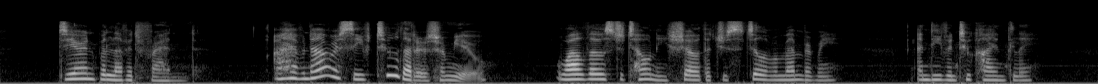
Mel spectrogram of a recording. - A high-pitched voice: Yes, high, 215 Hz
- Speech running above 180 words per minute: No, average, 140 wpm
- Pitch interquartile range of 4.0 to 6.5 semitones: No, average, 3.5 semitones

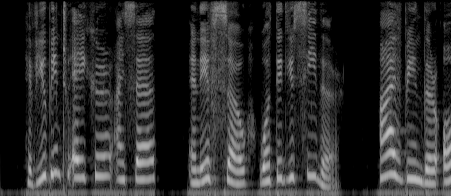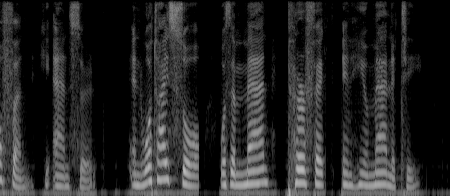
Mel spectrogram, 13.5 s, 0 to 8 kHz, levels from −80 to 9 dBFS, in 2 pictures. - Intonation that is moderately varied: No, wide, 6.8 semitones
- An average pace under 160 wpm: No, average, 170 wpm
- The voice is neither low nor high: No, high, 210 Hz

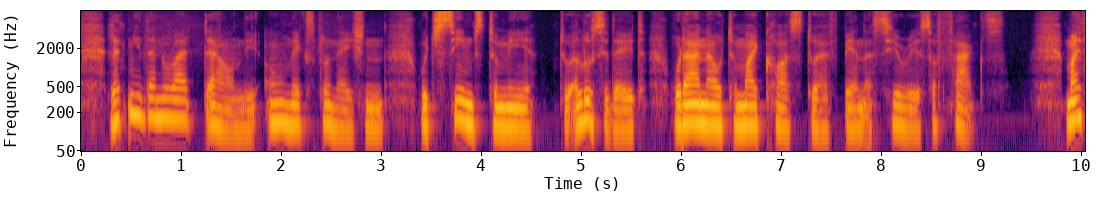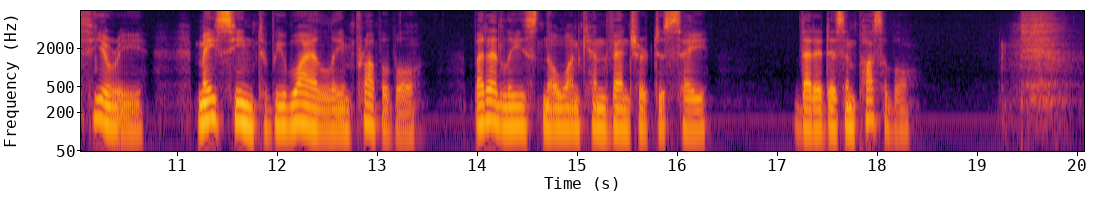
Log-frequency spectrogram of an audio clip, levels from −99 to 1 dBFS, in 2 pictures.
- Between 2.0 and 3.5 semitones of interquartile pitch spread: Yes, average, 2.9 semitones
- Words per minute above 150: No, average, 145 wpm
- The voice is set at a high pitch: No, low, 120 Hz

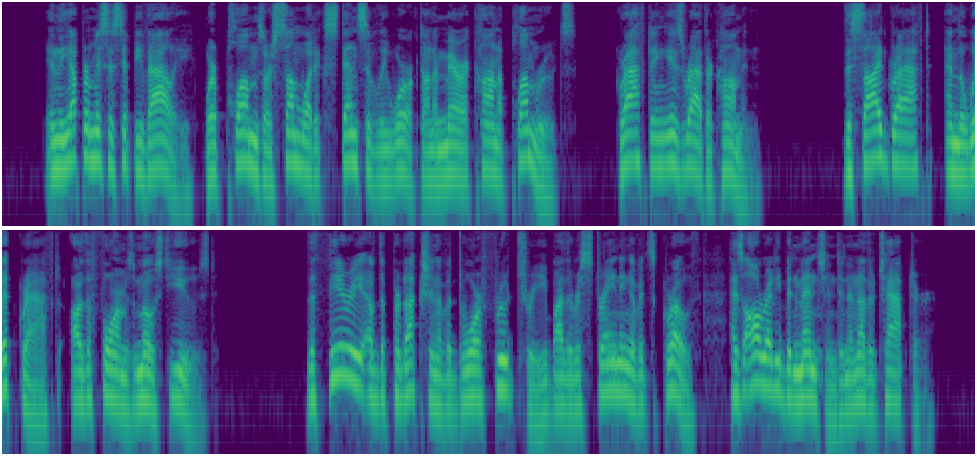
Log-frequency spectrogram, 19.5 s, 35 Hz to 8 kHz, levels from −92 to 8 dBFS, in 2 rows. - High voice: No, low, 130 Hz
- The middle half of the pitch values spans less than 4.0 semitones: No, average, 5.3 semitones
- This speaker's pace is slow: No, average, 165 wpm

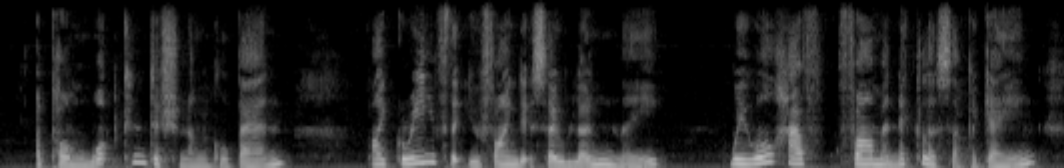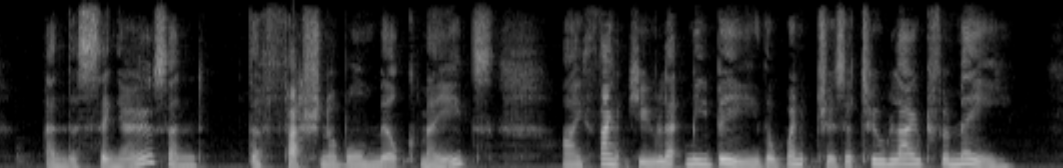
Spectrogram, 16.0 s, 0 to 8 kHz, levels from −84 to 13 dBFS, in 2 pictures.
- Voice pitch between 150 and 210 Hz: Yes, high, 190 Hz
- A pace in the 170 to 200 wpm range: No, average, 155 wpm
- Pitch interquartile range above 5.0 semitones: Yes, wide, 5.5 semitones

